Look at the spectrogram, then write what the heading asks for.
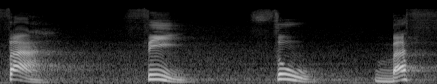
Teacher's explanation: Sa dikeluarkan dengan menyentuhkan ujung lidah kita dengan dinding dua gigi seri bagian atas. Diucapkan dengan suara dan nafas yang terdengar mengalir. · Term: huruf sa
